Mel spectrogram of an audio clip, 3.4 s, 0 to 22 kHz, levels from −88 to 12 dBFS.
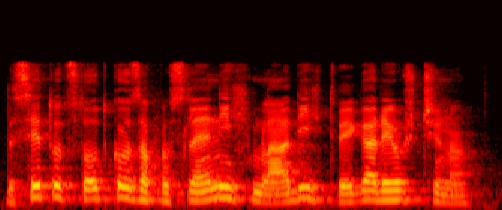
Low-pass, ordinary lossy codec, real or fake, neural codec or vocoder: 7.2 kHz; none; real; none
